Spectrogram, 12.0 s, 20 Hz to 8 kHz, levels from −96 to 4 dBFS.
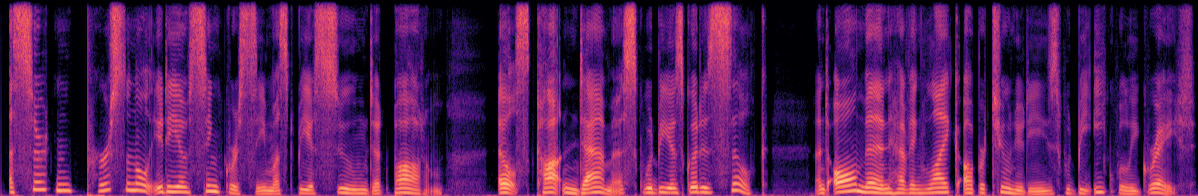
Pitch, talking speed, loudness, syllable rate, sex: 175 Hz, 140 wpm, -19 LUFS, 4.5 syllables/s, female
